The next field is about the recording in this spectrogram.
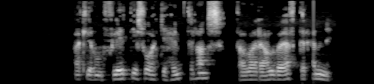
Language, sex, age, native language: Icelandic, male, 40-49, Icelandic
